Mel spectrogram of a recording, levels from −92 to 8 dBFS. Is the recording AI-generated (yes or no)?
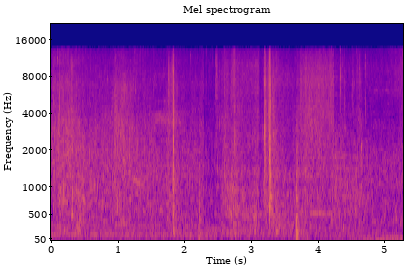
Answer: no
